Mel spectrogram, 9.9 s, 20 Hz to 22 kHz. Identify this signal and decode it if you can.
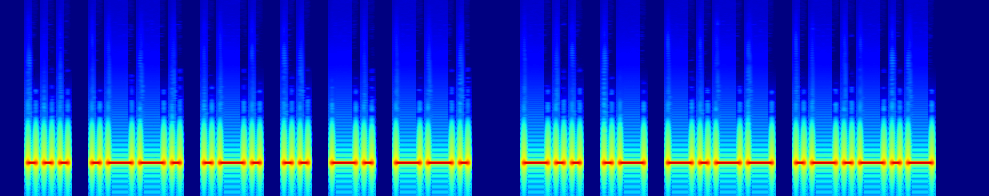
Morse code, heard as a keyed tone, about 14 wpm, 700 Hz. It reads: SPRING DAY.
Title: Sentences from Top 1200 Words 15wpm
